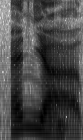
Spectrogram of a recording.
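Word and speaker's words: Ennia: Enya, like the singer. Enya. Yeah, spelled different, but it's pronounced like the same.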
